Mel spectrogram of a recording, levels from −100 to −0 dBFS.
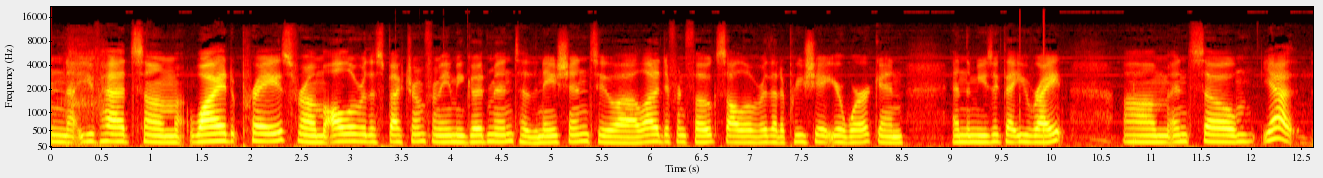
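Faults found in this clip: CD scratch ticks, 3.44–4.40 s and 9.44–10.16 s. Five then four short ticks, about five a second, each only a few milliseconds. Probable disc surface damage. Once per revolution, errors exceed correction, and the player interpolates or mutes the samples.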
